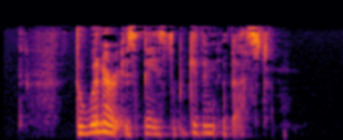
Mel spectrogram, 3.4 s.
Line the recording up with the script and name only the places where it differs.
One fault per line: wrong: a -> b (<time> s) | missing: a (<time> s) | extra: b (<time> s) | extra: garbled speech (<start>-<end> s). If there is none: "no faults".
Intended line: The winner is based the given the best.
no faults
